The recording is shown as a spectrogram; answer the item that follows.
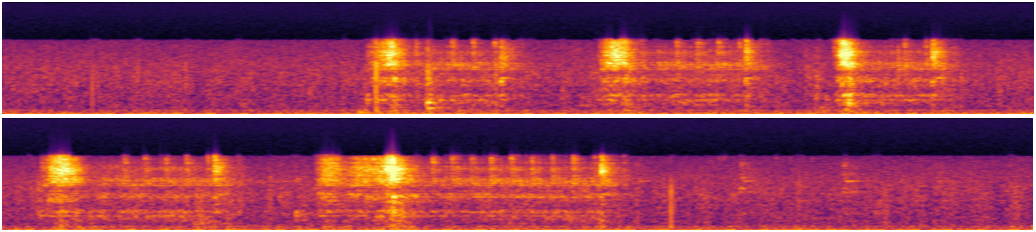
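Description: Rapid mechanical clicking in five bursts, each under a second to about a second and a half long, at roughly ten clicks a second with a metallic ring.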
